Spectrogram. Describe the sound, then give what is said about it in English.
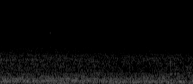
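A jet aircraft rumbles overhead, a steady low roar that holds at a constant level throughout, with no voices present. “Wow, it was a jet.”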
